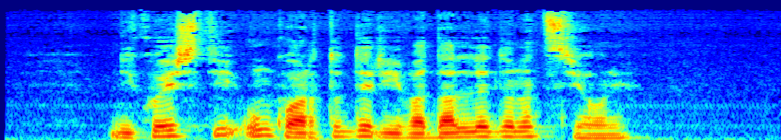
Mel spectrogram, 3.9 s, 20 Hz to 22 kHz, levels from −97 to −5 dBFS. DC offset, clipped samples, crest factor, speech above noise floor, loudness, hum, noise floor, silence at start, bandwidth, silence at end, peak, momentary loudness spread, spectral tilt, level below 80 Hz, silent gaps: under 0.1%; under 0.1%; 18 dB; 38 dB; -20 LUFS; none; -58 dBFS; 0.55 s; 16.5 kHz; 0.75 s; -4 dBFS; 11 LU; -5 dB/octave; -50 dBFS; none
